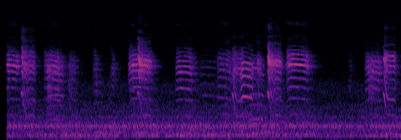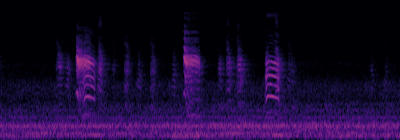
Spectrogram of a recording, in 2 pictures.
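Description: Caged aviary birds giving about a dozen short calls that slide down in pitch, bunched together in the first few seconds and coming more sparsely later, over a steady low hum.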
